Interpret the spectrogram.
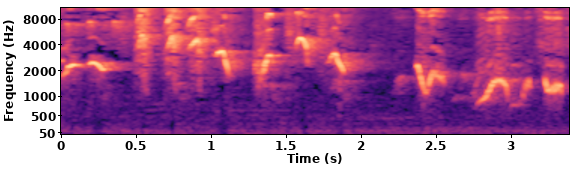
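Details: A white-rumped shama sings harshly and fast, a tight sequence of short, looping whistled notes, some clear and some rasping, broken by a short gap before more curling whistles.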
